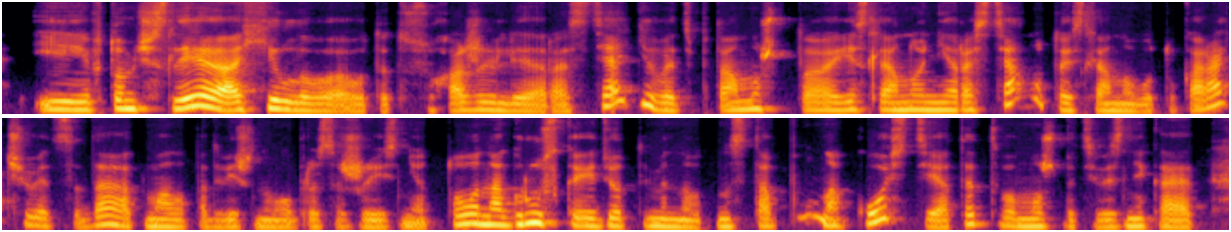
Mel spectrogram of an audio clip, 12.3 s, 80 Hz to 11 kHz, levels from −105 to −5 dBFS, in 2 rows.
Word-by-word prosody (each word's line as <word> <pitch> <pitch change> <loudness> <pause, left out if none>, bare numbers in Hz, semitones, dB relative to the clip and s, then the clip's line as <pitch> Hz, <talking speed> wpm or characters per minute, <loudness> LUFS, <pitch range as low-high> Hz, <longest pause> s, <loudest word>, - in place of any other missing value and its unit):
и 185 -1 +2
в 185 - -13
том 205 -1 +5
числе 225 +5 +7
ахиллова 175 -2 +4
вот 150 - -6
это 150 - -12
сухожилие 170 -1 -2
растягивать, 265 - -2
потому 195 +2 -1
что 195 0 -2
если 180 +1 -2
оно 180 +1 +1
не 175 -1 +1
растянуто, 175 0 -3
если 165 - -5
оно 160 -2 -2
укорачивается, 180 - -4
да, 205 0 0
от - - -7
малоподвижного 155 -1 -4
образа 160 0 -9
жизни, 155 -1 -4
то 225 +2 +3
нагрузка 215 -1 +4
идёт 175 0 -3
именно 165 -3 0
вот 145 - -12
на 165 - -1
стопу, 380 - -8
на - - +1
кости, 320 +7 -1
и - - +2
от - - -5
этого, 215 -4 -4
может 170 0 -1
быть, 155 - -11
возникает, 170 +2 -2
175 Hz, 185 wpm, -21 LUFS, 160-205 Hz, -, числе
